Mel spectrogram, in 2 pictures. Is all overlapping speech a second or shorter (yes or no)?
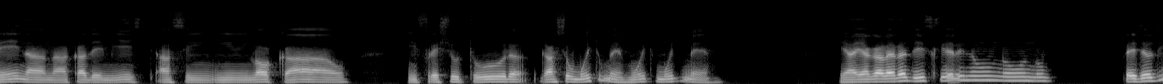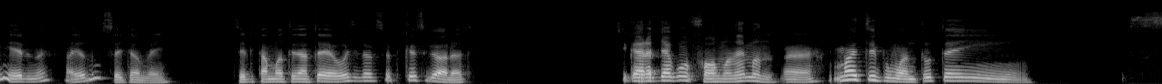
yes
